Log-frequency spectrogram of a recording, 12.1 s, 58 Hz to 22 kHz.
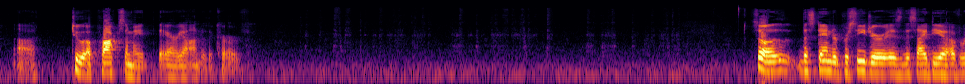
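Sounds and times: marker writing on paper: 3.8s - 8.5s.

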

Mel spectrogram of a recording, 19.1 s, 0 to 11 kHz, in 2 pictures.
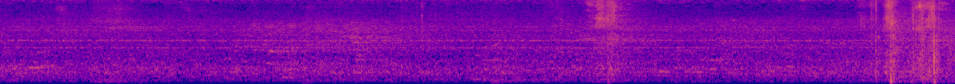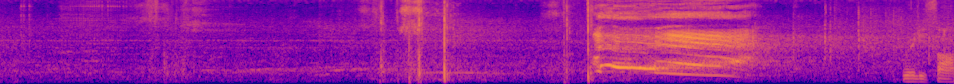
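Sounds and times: person shouting: 15.4s - 17.5s.

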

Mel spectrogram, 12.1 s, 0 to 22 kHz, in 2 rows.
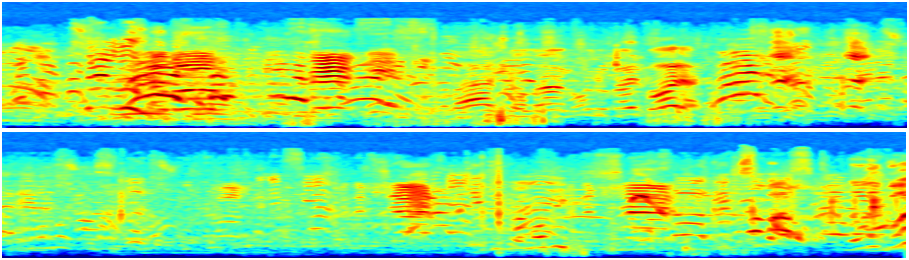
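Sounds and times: people shouting and calling out: 0.0s - 3.5s.

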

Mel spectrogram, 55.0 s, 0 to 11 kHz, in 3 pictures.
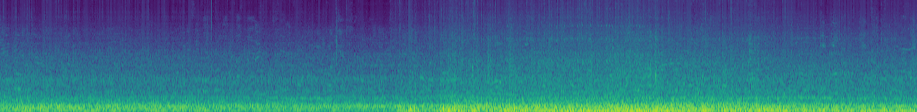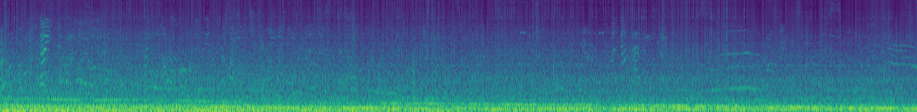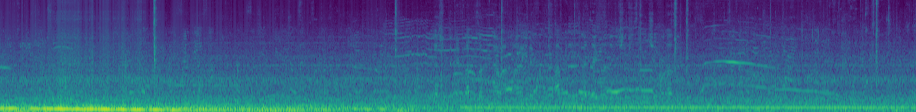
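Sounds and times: jet and airflow noise: 0.0s - 55.0s
jet engines winding down: 5.4s - 41.8s, 42.4s - 55.0s.

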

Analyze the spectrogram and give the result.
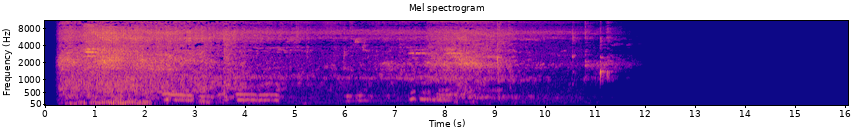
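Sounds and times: traffic engine rumble: 0.3s - 10.6s
people talking: 1.9s - 4.8s, 6.0s - 8.7s.

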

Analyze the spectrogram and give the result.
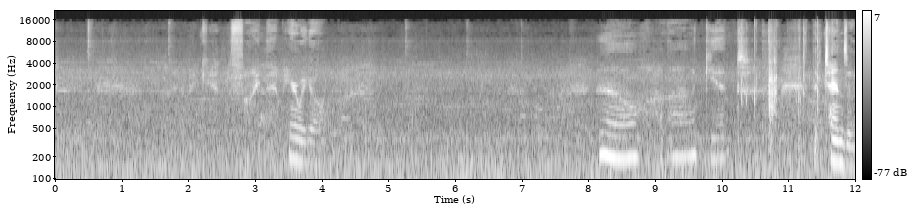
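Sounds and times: indoor store background rumble: 0.0s - 12.0s.

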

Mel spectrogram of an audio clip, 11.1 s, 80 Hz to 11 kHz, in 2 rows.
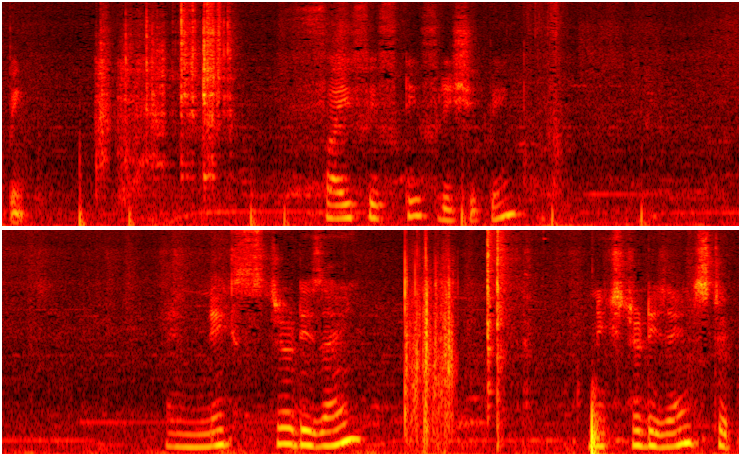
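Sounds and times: bead necklace clinking: 8.5s - 9.5s.

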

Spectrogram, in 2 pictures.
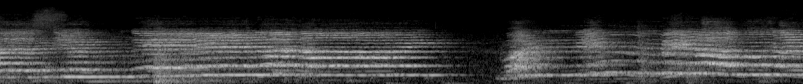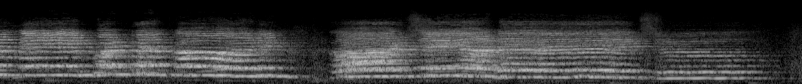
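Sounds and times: choir chanting: 0.0s - 15.8s.

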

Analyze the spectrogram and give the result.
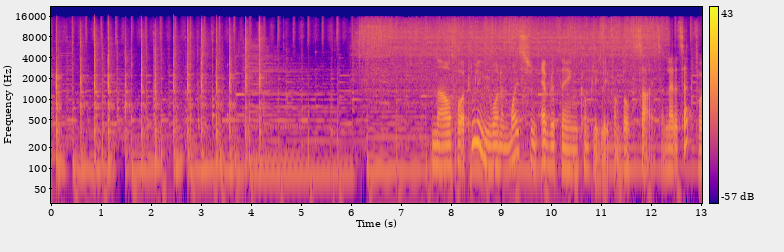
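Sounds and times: mallet tapping chisel into leather: 0.0s - 4.4s
background music with bass line: 0.0s - 13.0s
running tap hissing: 6.0s - 12.3s.

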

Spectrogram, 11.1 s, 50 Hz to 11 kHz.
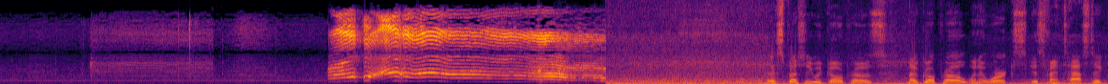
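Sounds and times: infant crying: 3.3s - 6.1s
motorcycle engine drone: 6.1s - 11.0s.

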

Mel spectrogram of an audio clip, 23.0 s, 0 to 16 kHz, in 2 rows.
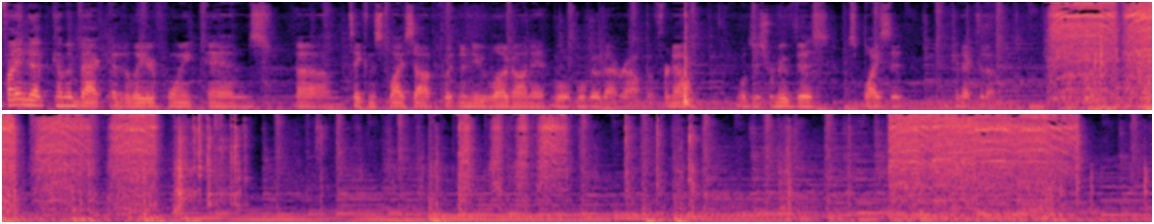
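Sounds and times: cordless drill spinning screws: 10.4s - 13.2s, 16.0s - 17.3s, 20.4s - 22.4s.

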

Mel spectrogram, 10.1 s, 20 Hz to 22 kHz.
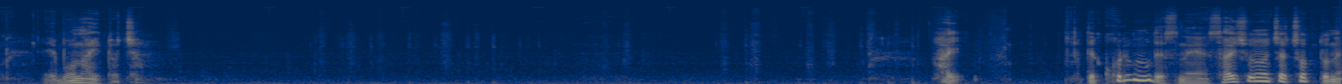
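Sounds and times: fountain pen scratching on paper: 2.3s - 4.8s, 5.4s - 7.0s.

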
